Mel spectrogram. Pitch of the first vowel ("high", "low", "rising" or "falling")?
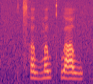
low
